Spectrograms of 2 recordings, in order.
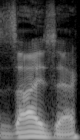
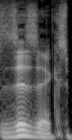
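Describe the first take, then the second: First: It is said the way the name really sounds. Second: It is said the way the speaker once assumed. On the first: The speaker calls it right. "but it's actually pronounced Zyzex" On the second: The speaker calls it wrong. "I thought it was pronounced Zizix"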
